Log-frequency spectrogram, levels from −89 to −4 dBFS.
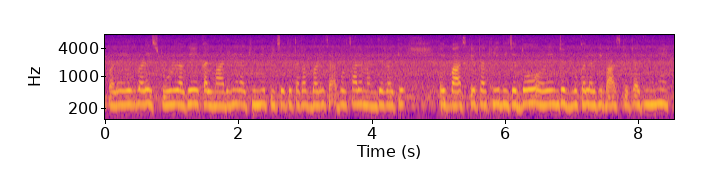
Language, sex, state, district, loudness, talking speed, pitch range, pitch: Hindi, female, Chhattisgarh, Sarguja, -23 LUFS, 220 wpm, 235-245 Hz, 240 Hz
